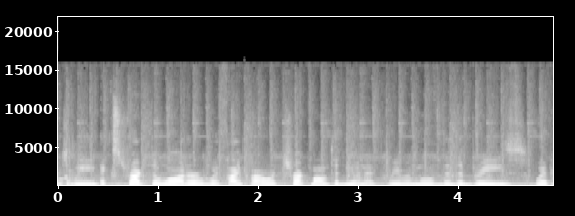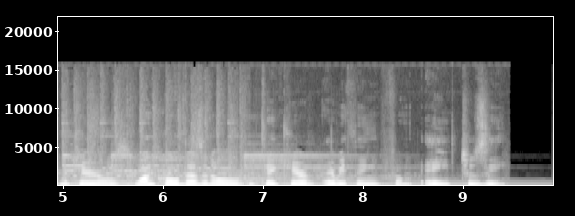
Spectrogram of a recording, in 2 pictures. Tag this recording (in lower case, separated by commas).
speech, music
